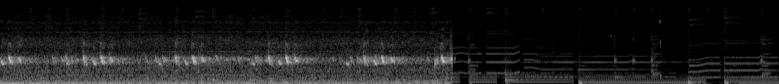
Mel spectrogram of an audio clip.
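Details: Indochinese barbet (Psilopogon annamensis), common in montane forest at Di Linh Pass on Vietnam's Da Lat Plateau, gives hollow, low-pitched paired notes, repeated about once a second for several seconds before music takes over.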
